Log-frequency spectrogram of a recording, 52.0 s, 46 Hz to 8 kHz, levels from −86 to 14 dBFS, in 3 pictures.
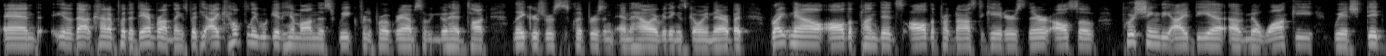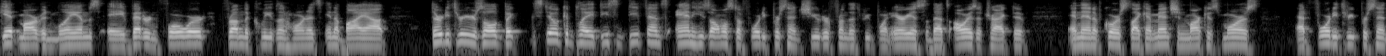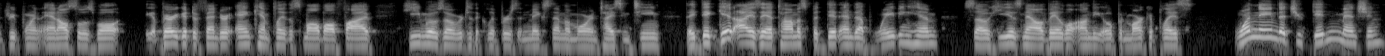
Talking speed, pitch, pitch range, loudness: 185 wpm, 130 Hz, 120-145 Hz, -20 LUFS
